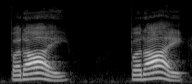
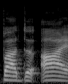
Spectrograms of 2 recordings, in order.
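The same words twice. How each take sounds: First: The t sounds only slightly like a d. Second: The t sounds fully like a d. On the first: The speaker calls it right. "会有一点点像的感觉" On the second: The speaker calls it wrong. "也不要100% 读成but I 啊，这样也很难听"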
